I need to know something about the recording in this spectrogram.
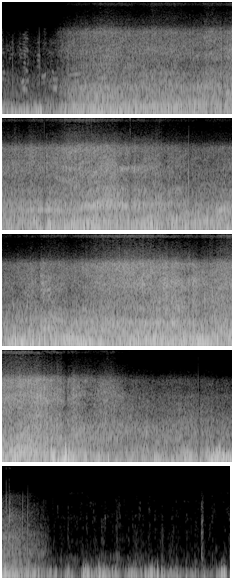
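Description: Traffic on a wet road: a loud, steady rushing hiss of car tyres on wet asphalt. It drops away sharply about nineteen seconds in.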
